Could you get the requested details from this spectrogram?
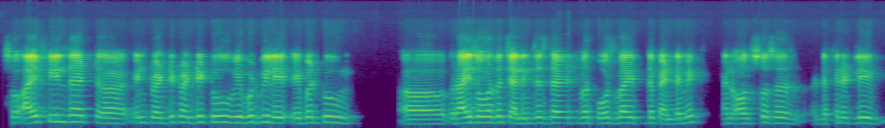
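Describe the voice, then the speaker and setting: A man's voice: on the high side, fairly even intonation, moderate pace. Nervous young Indian man in a formal interview. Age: young adult. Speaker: civil service candidate in a mock interview. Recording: dull lo-fi audio.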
